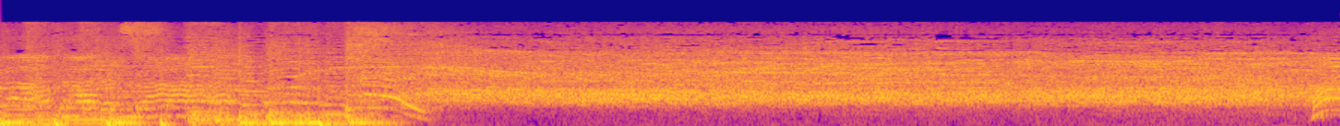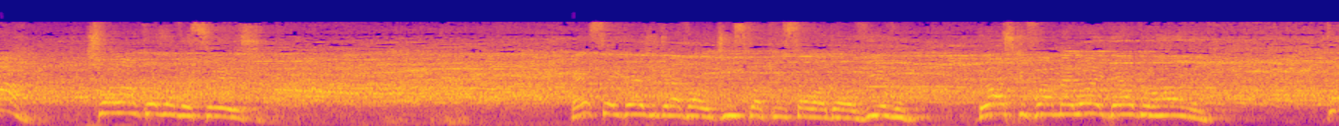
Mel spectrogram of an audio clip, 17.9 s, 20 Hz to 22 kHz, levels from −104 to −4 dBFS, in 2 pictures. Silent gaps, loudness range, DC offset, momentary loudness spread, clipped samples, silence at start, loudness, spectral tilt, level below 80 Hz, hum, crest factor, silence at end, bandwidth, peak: none; 1 LU; under 0.1%; 2 LU; under 0.1%; 0 s; -13 LUFS; -3 dB/octave; -30 dBFS; none; 14 dB; 0 s; 12 kHz; 0 dBFS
